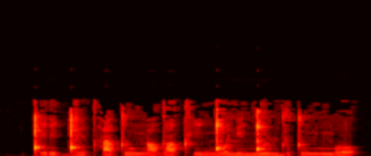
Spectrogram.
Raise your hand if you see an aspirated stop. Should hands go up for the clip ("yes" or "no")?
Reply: yes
